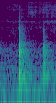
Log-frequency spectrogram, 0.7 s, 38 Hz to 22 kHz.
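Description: A piece of bisque clay, fired in a kiln at about 1900 degrees, is tapped twice, giving two short knocks with a low-mid tone around 190 Hz that die away quickly. The fired clay gives the normal metallic, glass-like ring of bisque, unlike unfired greenware.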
